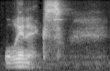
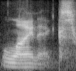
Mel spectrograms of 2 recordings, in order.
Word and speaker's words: Linux: Luna store holds and I pronounce Linux Linux because people were calling it Linux right because right trying to make it sound like his name this looks different looks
